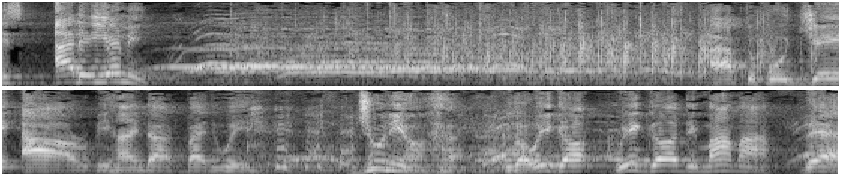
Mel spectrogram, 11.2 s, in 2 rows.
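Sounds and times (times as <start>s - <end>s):
speech: 0.0s - 1.6s, 4.7s - 11.1s
audience applause and cheering: 1.0s - 5.2s
laughter: 7.1s - 10.6s.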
